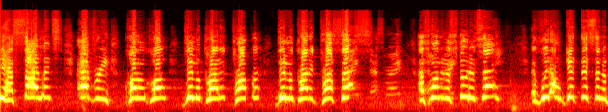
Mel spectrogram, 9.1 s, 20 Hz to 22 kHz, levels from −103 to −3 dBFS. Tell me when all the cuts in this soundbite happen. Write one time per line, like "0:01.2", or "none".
none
